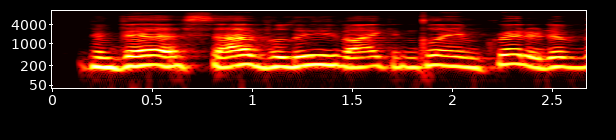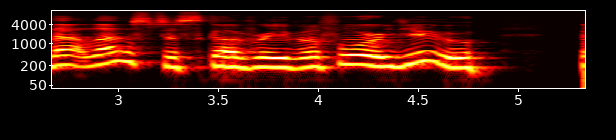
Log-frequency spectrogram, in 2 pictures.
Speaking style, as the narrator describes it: Venters said and laughed

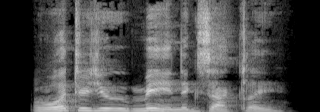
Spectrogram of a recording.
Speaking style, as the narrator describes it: asked

